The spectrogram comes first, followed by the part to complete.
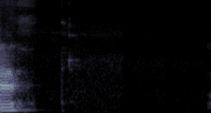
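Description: A man's drawn-out word trails off in the first half second. Near silence follows, broken by a single faint click.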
